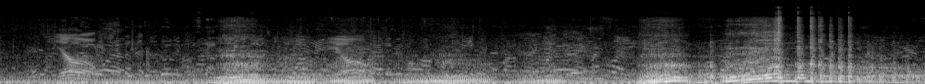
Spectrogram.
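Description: A car engine idles and revs loudly nearby.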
